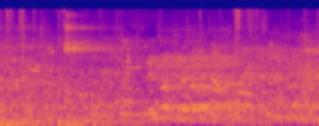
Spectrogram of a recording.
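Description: A basketball being dribbled on a gym's hardwood floor, bouncing repeatedly, with voices in the hall behind it.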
